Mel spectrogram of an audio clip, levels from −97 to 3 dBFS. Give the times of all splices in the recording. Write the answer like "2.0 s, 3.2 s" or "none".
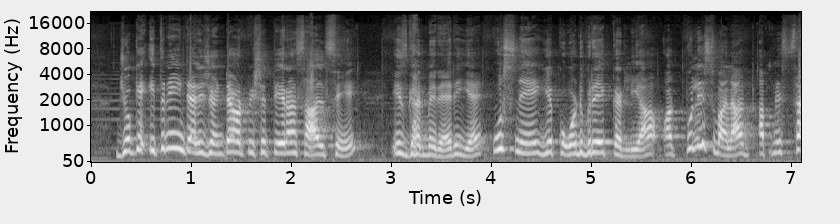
none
